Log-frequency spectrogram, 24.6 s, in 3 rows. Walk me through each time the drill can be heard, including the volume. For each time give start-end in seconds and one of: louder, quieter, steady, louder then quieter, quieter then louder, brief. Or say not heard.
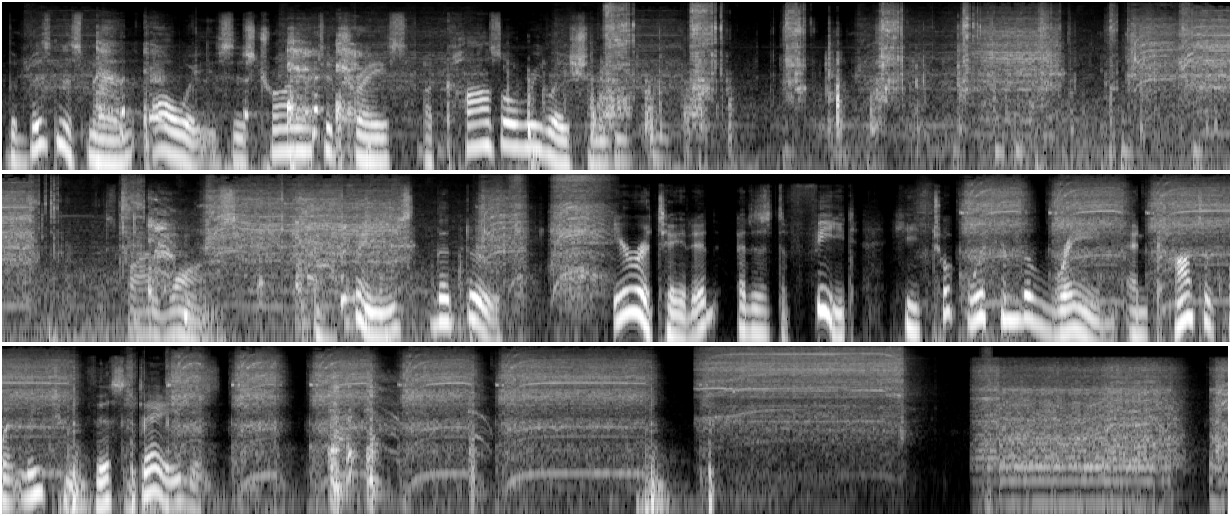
0.0-12.3 louder
14.2-24.5 steady.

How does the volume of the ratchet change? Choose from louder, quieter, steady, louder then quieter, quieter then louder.
quieter.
